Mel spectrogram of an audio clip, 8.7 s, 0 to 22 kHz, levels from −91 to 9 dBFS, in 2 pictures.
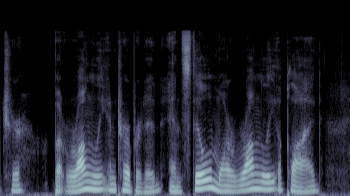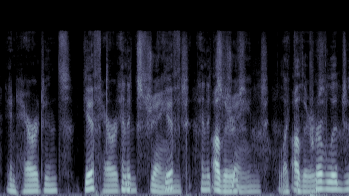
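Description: A second, slower capture path or an out-of-step edit has likely mixed this speech clip in twice, creating a doubled audio track. From 5.57 s to the end, a full-band copy trails about one second behind, roughly 5 dB quieter, starting abruptly and carrying no decay or room colour.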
